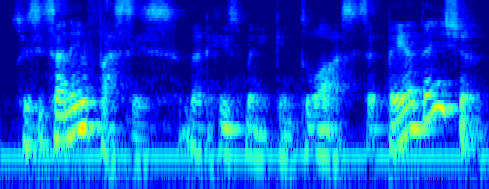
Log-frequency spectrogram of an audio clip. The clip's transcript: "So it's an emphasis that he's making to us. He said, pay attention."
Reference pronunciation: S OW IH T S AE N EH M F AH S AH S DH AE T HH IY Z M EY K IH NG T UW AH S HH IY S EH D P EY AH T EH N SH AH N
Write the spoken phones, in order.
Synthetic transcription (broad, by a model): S OW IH S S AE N EH M F AH S AH S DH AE T HH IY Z M EY K IH NG T UW AH S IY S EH P EY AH T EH N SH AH N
